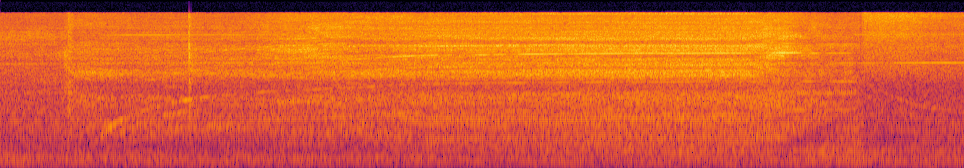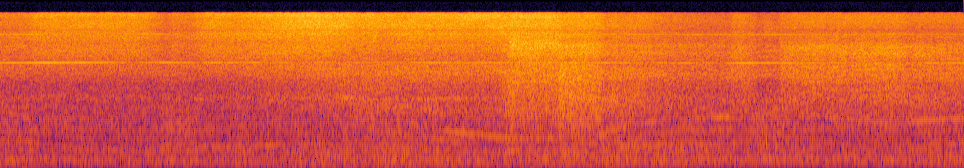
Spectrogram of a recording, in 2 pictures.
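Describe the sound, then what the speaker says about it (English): Miele Blizzard vacuum cleaner with its turbo brush fitted, running on carpet: a loud, constant roaring whoosh close by that swells and eases slightly as the head is pushed back and forth. "So let's pop the turbo brush on."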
